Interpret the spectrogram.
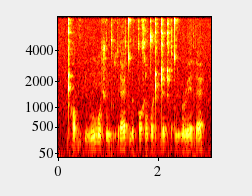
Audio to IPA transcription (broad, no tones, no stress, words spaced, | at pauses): ɖʱɒbuɓɪ mũɓɔ̃ʃũju ræ twə kɔxɑ̃t̪ɔɖʱə ɖɛɖʱʌtwin̪ɔ ɭɛræ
